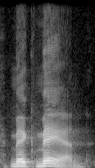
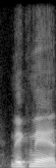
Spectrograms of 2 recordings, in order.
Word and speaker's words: McMahon: Oh man, I keep forgetting how to pronounce his last name. I just looked it up. McMahon. McMahon.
